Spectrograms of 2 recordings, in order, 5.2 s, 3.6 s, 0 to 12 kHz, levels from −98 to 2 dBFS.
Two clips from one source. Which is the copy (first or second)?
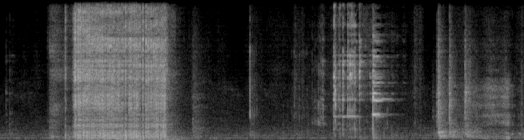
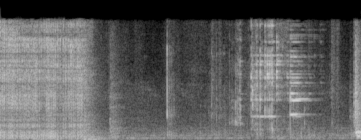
first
